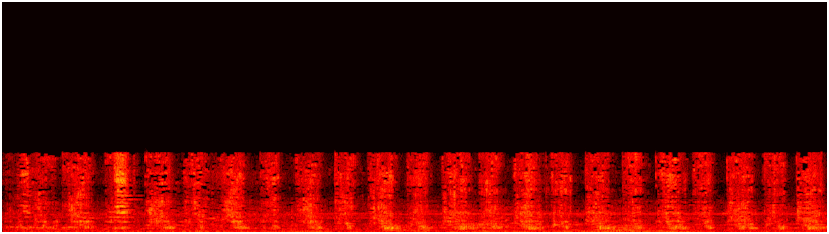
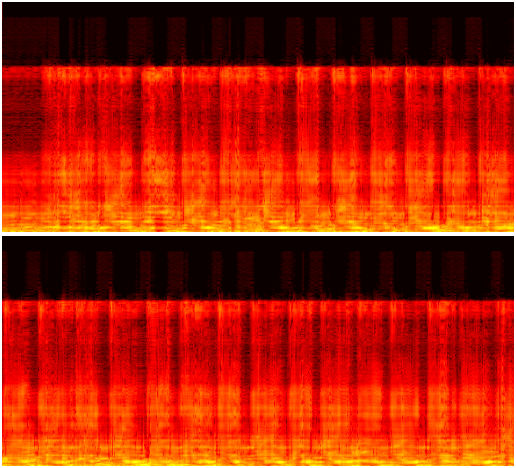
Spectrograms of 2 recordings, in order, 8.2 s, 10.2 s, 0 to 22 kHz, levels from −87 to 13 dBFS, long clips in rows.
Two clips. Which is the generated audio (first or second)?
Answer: second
